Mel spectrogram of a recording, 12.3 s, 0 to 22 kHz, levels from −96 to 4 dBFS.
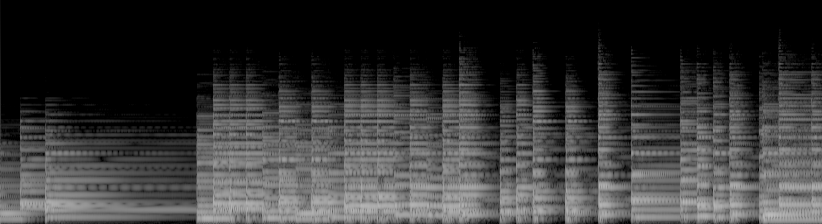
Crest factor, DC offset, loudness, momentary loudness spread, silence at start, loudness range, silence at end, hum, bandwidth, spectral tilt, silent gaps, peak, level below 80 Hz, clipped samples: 18 dB; under 0.1%; -30 LUFS; 14 LU; 0 s; 4 LU; 0 s; none; 7.8 kHz; -8 dB/octave; none; -12 dBFS; -54 dBFS; under 0.1%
